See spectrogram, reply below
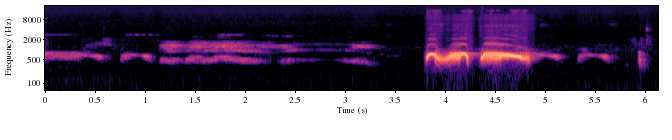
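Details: Spotted dove coo aimed at rousing a decoy dove: quiet far-off coos at the start, then a loud nearby rolling coo and a long sliding coo, ending with short soft notes.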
